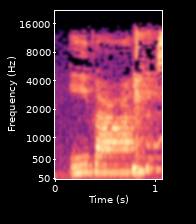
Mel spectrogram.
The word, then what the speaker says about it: Evonne: When I say my name to people, I'd be like, Evonne, so you know it's an E.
